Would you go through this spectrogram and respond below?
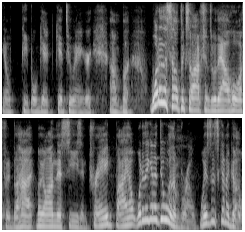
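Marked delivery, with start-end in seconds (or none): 2.4-9.6 over-the-top, exaggerated, swooping Boston accent. After warning boston listeners not to get angry, do an exaggerated boston accent. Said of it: "This is gonna be extremely exaggerated".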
